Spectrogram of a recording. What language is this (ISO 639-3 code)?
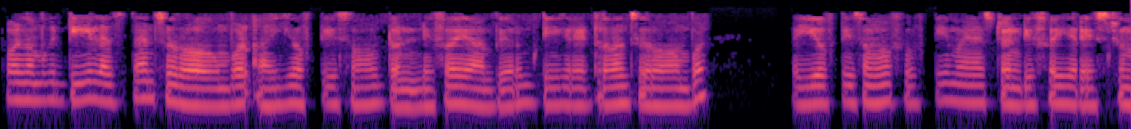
mal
